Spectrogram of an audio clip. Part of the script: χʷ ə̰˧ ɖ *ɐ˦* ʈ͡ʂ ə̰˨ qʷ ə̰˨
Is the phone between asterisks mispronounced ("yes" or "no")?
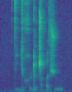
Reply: no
